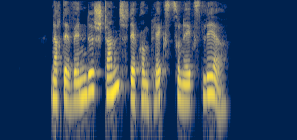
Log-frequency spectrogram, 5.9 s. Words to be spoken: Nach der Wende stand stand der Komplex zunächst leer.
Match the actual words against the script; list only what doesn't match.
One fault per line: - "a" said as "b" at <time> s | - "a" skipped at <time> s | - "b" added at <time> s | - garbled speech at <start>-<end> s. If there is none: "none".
- "stand" skipped at 2.6 s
